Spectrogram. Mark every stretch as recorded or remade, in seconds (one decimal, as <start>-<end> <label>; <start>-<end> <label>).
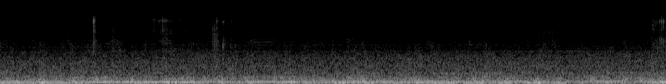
0.0-1.6 recorded; 1.6-2.2 remade; 2.2-6.7 recorded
